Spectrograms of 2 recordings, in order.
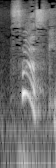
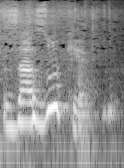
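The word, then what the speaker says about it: Sasuke: У них пишется S, значит, читают как Z.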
